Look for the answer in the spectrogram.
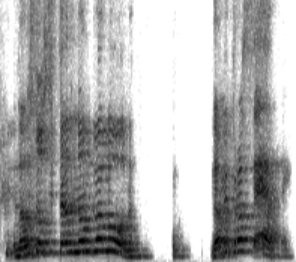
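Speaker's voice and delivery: playful fake worry; mock alarm. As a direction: pretend to fear a lawsuit, hammed up. Teacher jokes about being sued.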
